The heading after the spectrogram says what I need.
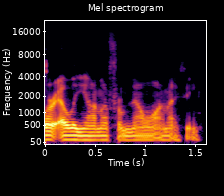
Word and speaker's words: Eliana: A lot of people struggle to say Eliana, but it's just Eliana as is you pronounce it with the Latin language, because Eliana, my origin name, or how I originated from Colombia.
